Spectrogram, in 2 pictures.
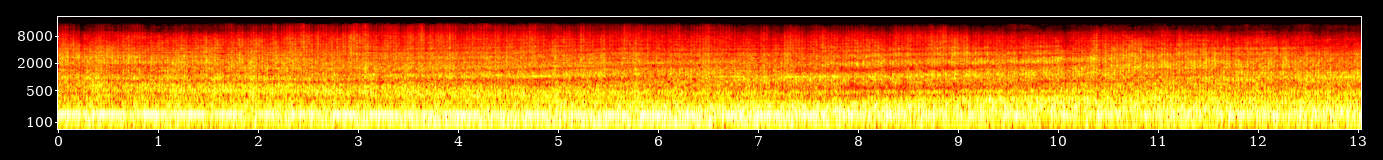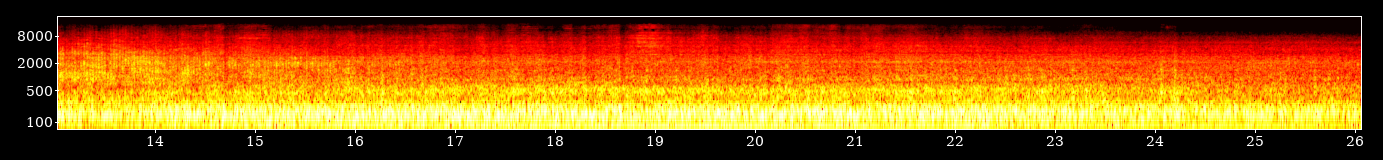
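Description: Diesel-electric locomotive passing at the head of a passenger train: its engine drone at first, then the coaches rolling by with wheels clattering over the rail joints.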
